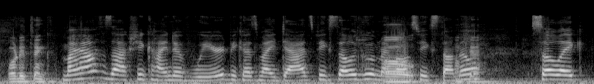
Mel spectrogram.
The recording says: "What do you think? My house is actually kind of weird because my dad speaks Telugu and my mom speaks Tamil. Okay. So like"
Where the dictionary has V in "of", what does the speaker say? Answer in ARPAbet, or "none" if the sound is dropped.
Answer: V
